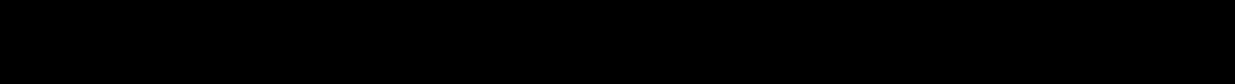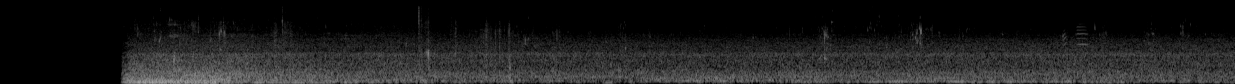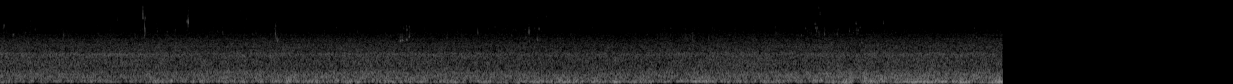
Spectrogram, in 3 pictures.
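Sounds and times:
low rumble: 13.6s - 23.8s
small splashes and drips: 13.6s - 34.7s
small waves lapping shore: 13.6s - 34.7s.

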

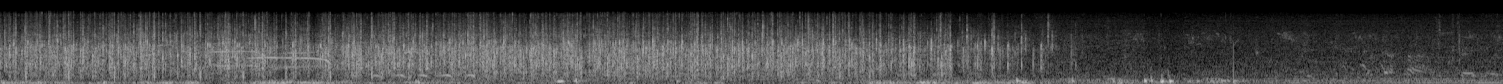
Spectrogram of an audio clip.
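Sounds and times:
crowd applauding: 0.0s - 10.6s.

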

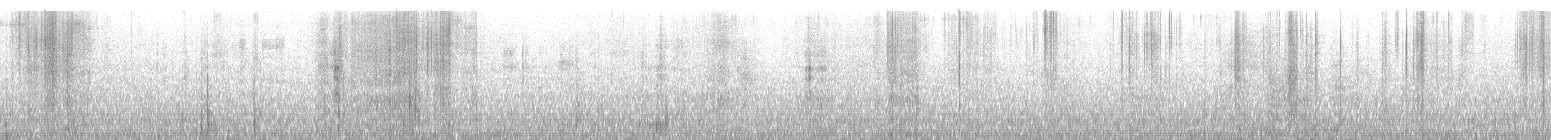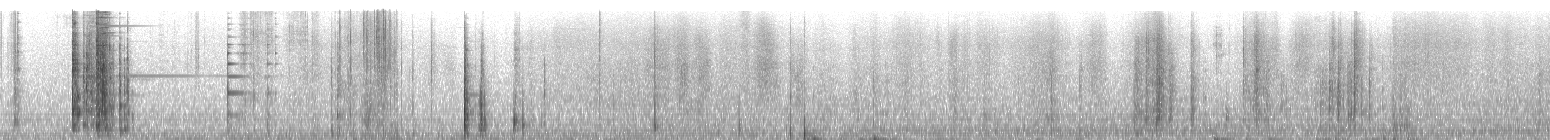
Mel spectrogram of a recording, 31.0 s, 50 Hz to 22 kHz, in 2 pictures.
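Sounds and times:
metal utensil clinking on ceramic bowl: 16.2s - 18.4s.

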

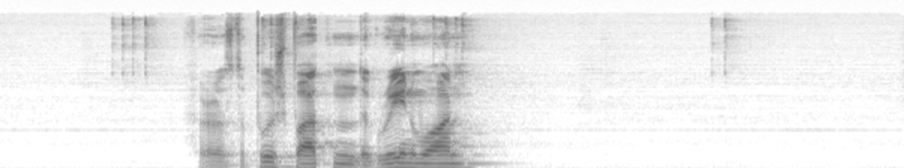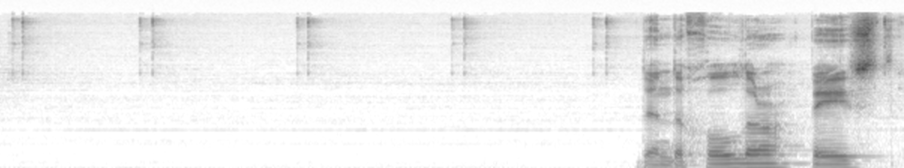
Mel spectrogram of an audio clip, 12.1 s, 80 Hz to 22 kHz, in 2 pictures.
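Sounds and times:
computer mouse clicks: 0.7s - 1.2s, 4.7s - 5.0s, 6.0s - 8.3s, 9.0s - 10.2s.

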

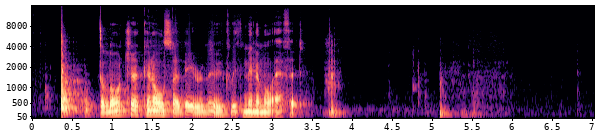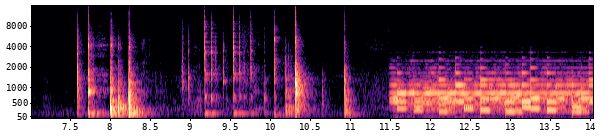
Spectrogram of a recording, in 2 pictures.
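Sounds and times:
wooden parts knocking and clicking: 7.6s - 11.1s.

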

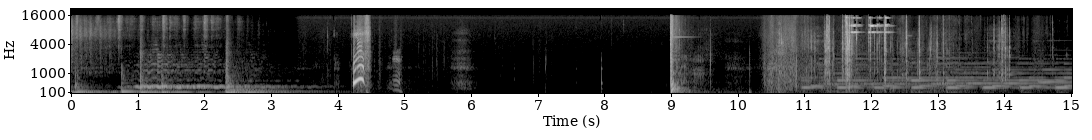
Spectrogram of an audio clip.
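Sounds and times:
music with held notes: 0.0s - 3.8s, 10.8s - 15.0s
rifle shot: 9.0s - 9.4s.

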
